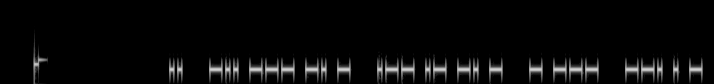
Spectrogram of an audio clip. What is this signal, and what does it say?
Morse code, heard as a keyed tone, about 30 wpm, 700 Hz. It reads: I DONT WANT TO GET
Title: Sentences from Top 1000 Words - Review Part 4 - 30wpm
